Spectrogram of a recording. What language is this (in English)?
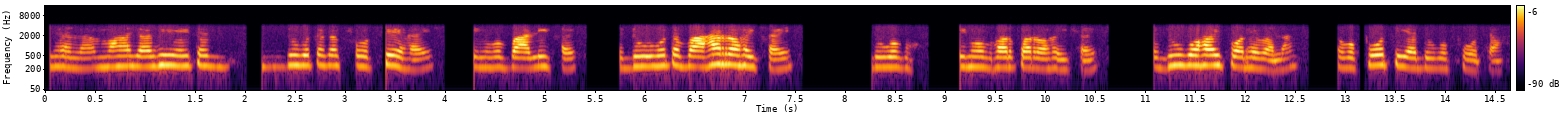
Maithili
